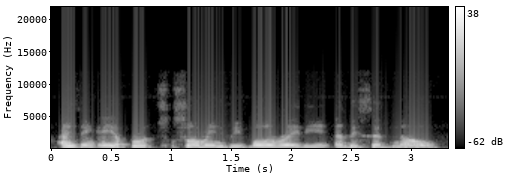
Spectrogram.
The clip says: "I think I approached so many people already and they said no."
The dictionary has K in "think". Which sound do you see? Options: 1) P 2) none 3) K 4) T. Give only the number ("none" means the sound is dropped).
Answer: 3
